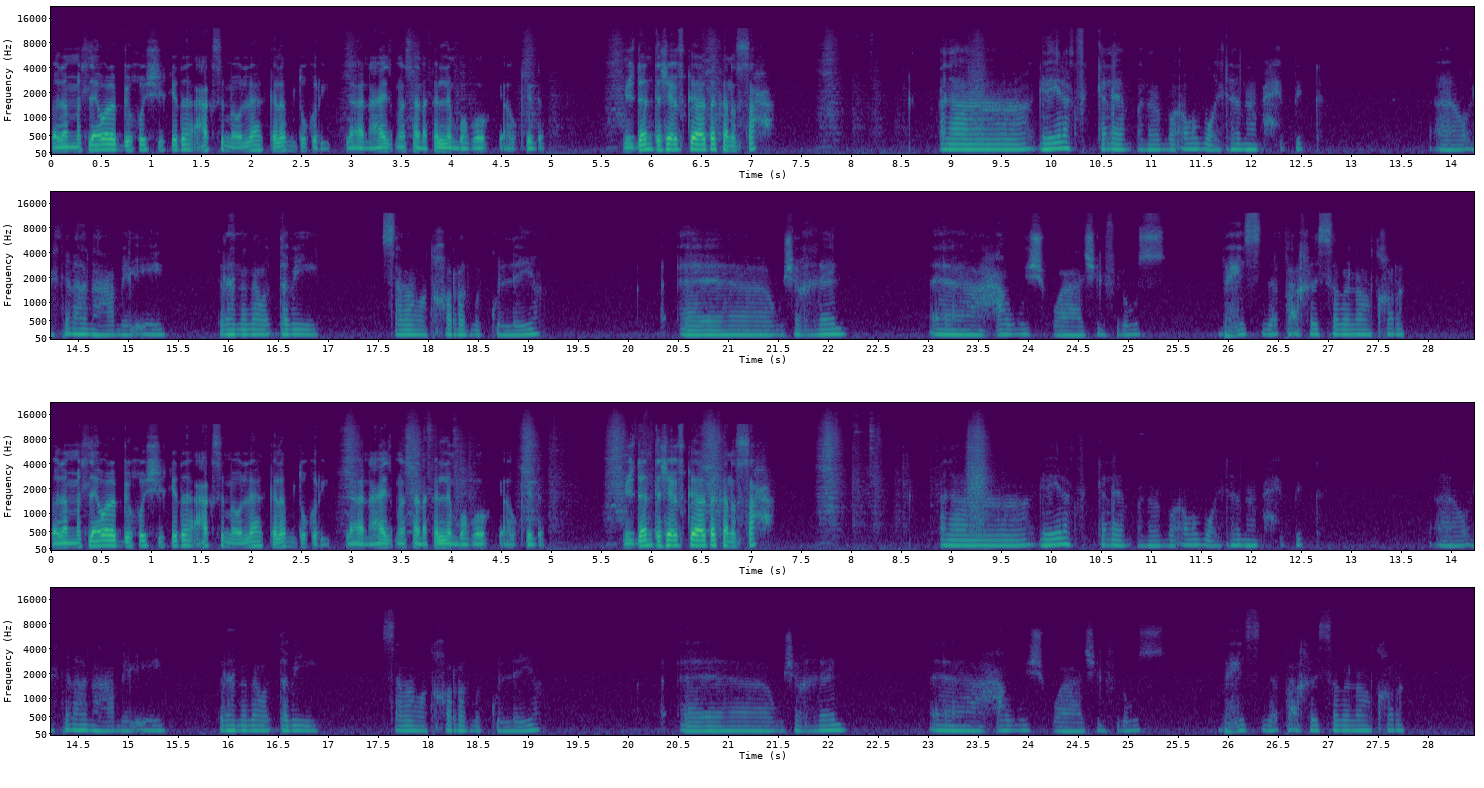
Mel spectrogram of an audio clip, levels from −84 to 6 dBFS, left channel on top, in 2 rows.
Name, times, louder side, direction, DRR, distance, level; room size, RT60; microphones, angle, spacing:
voice 1, 0.0-4.8 5.7-7.2, right 1 dB, 10° right, 1.0 m, -30 dB
Sawing, 2.9-4.3 4.6-5.3 5.5-7.2 7.6-9.6 10.3-10.4, right 8 dB, 55° right, 1.9 m, -50 dB
voice 2, 8.9-12.5 13.8-15.4 15.9-16.9 17.5-19.1 20.5-22.2 23.0-25.4 25.9-27.8, left 3 dB, 50° left, 0.7 m, -38 dB
open air
head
